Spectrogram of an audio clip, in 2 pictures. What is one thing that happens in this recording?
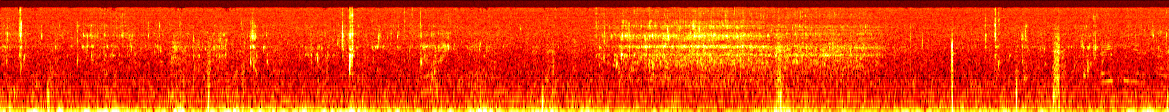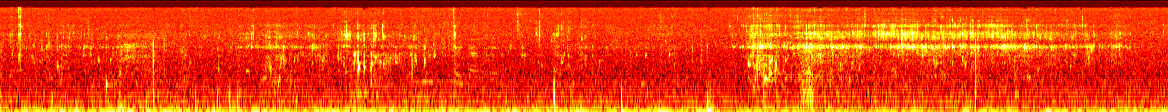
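Water laps and trickles against a kayak's hull.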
